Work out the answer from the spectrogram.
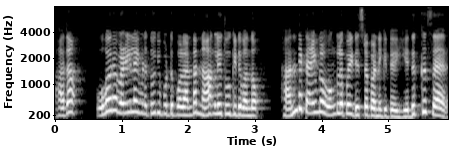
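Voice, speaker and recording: A woman's voice: fairly high pitch, fast talker, natural voice. A woman voicing a self-assured male police officer who teases and mocks. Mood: commanding. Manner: teasing, mocking banter. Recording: dull lo-fi audio.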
